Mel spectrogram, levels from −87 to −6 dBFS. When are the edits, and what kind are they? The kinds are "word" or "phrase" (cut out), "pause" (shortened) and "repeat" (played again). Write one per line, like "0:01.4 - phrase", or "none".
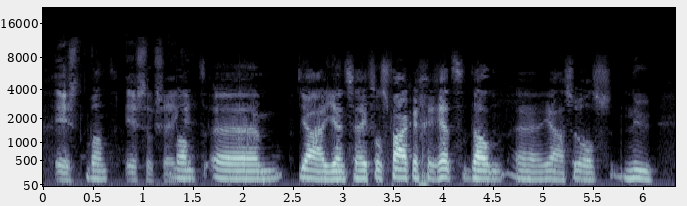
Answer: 0:02.5 - pause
